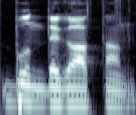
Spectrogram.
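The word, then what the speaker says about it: Bondegatan: In Swedish it's pronounced Bundegatan.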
